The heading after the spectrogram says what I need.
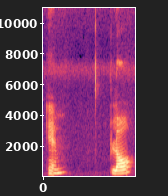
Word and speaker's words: employee: Employee. Okay. So employee. it consists of 3 syllables and the stress is on the last syllable, that is Y-E-E.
